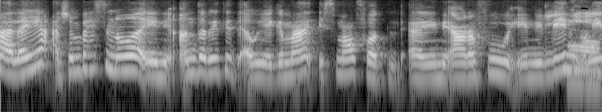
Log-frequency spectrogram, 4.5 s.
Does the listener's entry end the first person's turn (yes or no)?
no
